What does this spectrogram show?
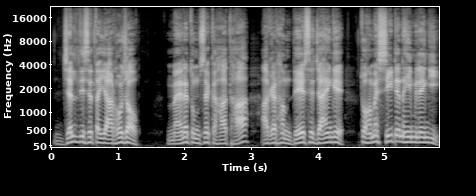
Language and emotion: Urdu, angry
